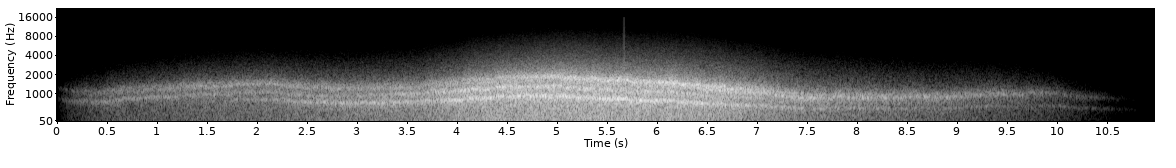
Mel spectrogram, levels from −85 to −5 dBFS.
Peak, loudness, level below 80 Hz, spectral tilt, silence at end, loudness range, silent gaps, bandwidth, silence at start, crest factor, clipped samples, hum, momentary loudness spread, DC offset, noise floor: -2 dBFS; -16 LUFS; -42 dBFS; -7 dB/octave; 1.5 s; 19 LU; none; 8.4 kHz; 0.45 s; 18 dB; under 0.1%; none; 23 LU; under 0.1%; -73 dBFS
